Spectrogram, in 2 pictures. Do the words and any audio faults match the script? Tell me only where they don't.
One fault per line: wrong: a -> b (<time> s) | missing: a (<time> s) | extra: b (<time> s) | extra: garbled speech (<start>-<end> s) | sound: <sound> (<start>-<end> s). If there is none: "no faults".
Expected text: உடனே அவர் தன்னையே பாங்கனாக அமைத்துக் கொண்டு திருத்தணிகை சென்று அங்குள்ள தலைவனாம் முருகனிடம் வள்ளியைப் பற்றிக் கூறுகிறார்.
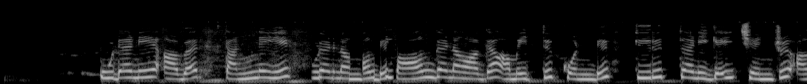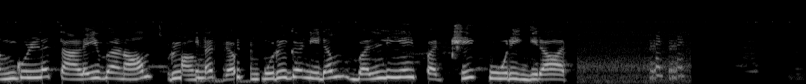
extra: garbled speech (3.1-3.9 s)
extra: garbled speech (9.7-10.7 s)
sound: laugh (14.6-14.9 s)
